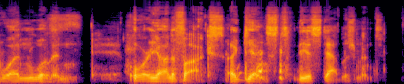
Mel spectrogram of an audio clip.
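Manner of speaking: slow movie-trailer narrator announcing voice. Doing a trailer voice, not their usual sound: movie trailer voice. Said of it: "I'm doing my trailer voice".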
